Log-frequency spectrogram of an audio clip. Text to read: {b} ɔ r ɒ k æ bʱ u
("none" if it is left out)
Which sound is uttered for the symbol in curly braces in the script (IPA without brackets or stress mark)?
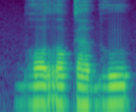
bʱ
